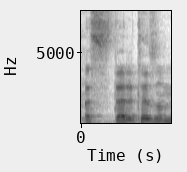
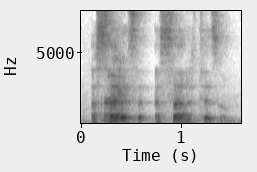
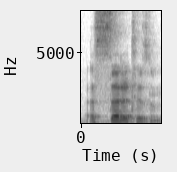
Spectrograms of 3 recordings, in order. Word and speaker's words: asceticism: Hedonism versus aestheticism? Is that what it is? I think ascent. Like it's ascending. Asceticism. Asceticism. So hedonism. Got it. Hedonism. Hedonism. I'm pretty sure it's hedonism. Hedonism versus asceticism.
